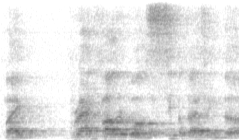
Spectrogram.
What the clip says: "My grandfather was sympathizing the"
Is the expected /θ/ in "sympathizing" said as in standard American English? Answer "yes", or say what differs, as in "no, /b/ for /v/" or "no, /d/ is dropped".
no, /t/ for /θ/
